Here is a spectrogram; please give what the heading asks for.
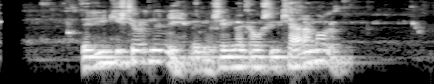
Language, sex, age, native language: Icelandic, male, 50-59, Icelandic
